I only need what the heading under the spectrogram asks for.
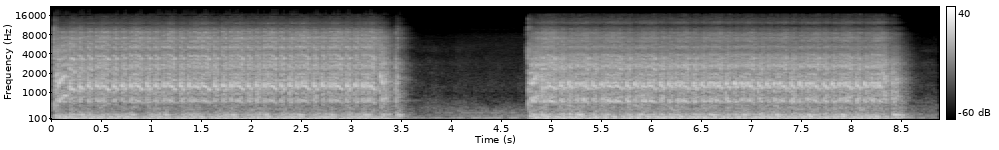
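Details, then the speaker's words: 2007 Honda CBR600RR after oil, filter and air filter service, new battery, neutral with kickstand up, headlight wiring unplugged amid electrical issues; two long bursts of loud, fast cranking that keep failing to catch. Extended cranking, slow to fire. "Nothing so far. Ooh, it's trying."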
